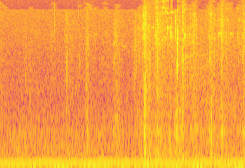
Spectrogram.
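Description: Horse hooves clip-clopping in Skyrim, a quick, steady run of soft thuds over a constant low hum, faint and brief.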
